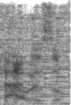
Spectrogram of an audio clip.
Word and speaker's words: Taoism: It's like Taoism. Yeah, I know it says T, but I'm pretty sure you're supposed to say it like Taoism.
